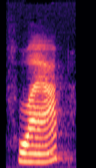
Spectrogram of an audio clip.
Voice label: "FLAP", american; PHONETIC

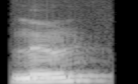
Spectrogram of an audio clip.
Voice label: "MOON", american; PHONETIC

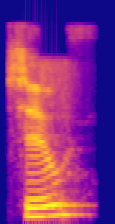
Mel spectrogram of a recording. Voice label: "sue", american

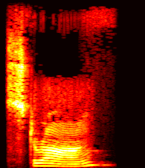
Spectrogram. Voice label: "strong", American

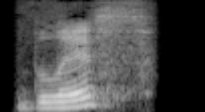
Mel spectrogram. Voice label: "BLISS", PHONETIC

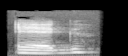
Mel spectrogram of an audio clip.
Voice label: "EGG", american; PHONETIC

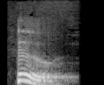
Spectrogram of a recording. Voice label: "who", American

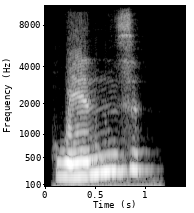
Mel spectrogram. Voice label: "old", american

